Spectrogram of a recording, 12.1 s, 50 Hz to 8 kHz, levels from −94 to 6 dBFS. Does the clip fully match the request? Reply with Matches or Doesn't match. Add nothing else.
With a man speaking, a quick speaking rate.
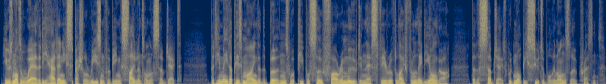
Matches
